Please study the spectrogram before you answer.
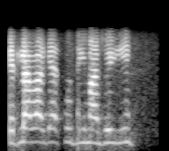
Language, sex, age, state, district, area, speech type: Gujarati, female, 30-45, Gujarat, Aravalli, urban, conversation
